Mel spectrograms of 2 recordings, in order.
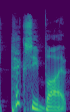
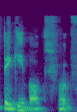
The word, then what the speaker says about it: PiccyBot: The only funny thing about it is, with most people who are blind using screen readers, many screen readers pronounce it as PixieBot. And when I was looking for it in the App Store, I was looking for PixyBot, but I couldn't find it. – And you spell it PICCYBOT, right? – Correct. But it is PickyBot, from picture and then, a picky and then a bot to help you with the pictures.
